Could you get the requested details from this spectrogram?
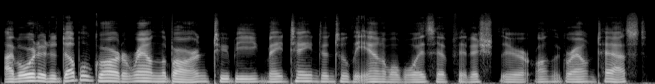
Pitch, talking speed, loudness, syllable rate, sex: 130 Hz, 200 wpm, -18 LUFS, 5.3 syllables/s, female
